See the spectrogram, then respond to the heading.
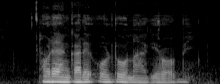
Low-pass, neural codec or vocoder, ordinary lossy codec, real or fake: none; vocoder, 44.1 kHz, 128 mel bands every 256 samples, BigVGAN v2; none; fake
